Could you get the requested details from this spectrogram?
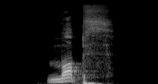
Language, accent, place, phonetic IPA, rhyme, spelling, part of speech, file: German, Germany, Berlin, [mɔps], -ɔps, Mopps, noun, De-Mopps.ogg
- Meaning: plural of Mopp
